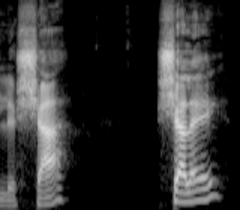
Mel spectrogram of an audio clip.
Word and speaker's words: Le Chat Chalet: I know that the T is, I think it's supposed to be Le Chat Chalet. You're not supposed to pronounce the T's at the end of words.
